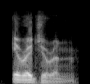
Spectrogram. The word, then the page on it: erigeron: British English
